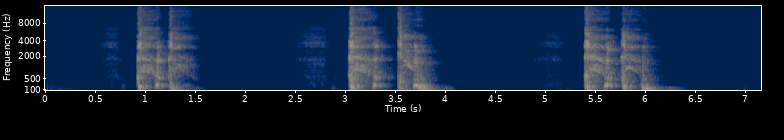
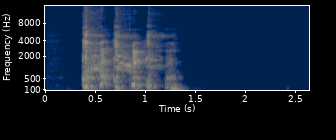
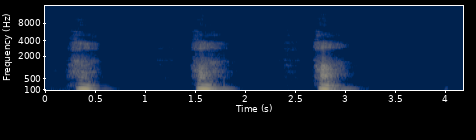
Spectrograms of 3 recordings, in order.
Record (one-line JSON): {"three_cough_length": "7.2 s", "three_cough_amplitude": 11521, "three_cough_signal_mean_std_ratio": 0.36, "cough_length": "2.6 s", "cough_amplitude": 11810, "cough_signal_mean_std_ratio": 0.43, "exhalation_length": "4.2 s", "exhalation_amplitude": 3224, "exhalation_signal_mean_std_ratio": 0.31, "survey_phase": "beta (2021-08-13 to 2022-03-07)", "age": "65+", "gender": "Male", "wearing_mask": "No", "symptom_none": true, "smoker_status": "Never smoked", "respiratory_condition_asthma": false, "respiratory_condition_other": false, "recruitment_source": "REACT", "submission_delay": "2 days", "covid_test_result": "Negative", "covid_test_method": "RT-qPCR", "influenza_a_test_result": "Negative", "influenza_b_test_result": "Negative"}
